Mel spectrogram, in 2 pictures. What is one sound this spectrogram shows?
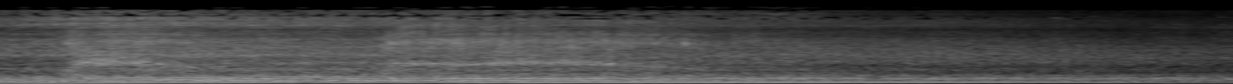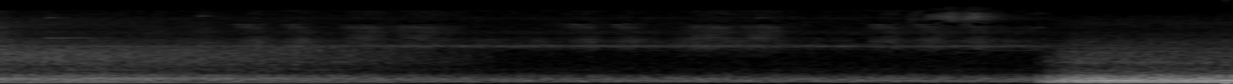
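Footsteps fall slowly on a paved road.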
